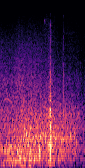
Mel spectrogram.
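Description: Sea waves wash steadily against the shore, a continuous hissing surge with a brief louder splash partway through, heard alone without any voices.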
